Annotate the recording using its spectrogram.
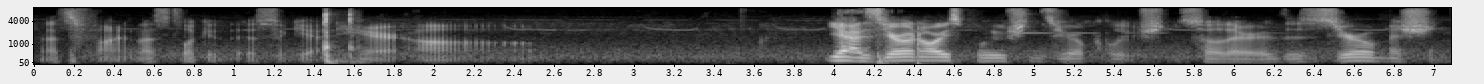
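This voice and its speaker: Nasal from a head cold, a man streams a city-building game and offers rambling, chatty, self-deprecating commentary. His fairly low, gravelly voice has a sharp tone and wildly swooping pitch at normal speed, with slight background noise.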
